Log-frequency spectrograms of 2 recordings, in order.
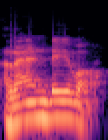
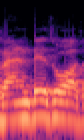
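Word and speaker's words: rendezvous: Next Z, ఏమిచ్చాడు ఇక్కడ, ర్యాండేవా, ర్యాండేవా అంతేగాని ర్యాండేజోవాస్ అనకూడదు, ర్యాండేవా. ఎస్ కూడా సైలెంట్ ఇక్కడ, ర్యాండే, ర్యాండేవా, ర్యాండేవా.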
